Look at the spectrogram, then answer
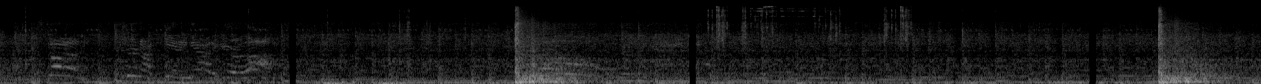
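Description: Rifle shots ring out in the video game Far Cry 5, a few loud sharp cracks spaced several seconds apart with metallic clinks between them, while a voice talks over the gameplay.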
